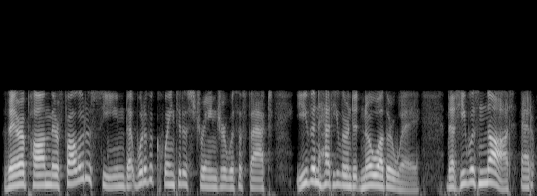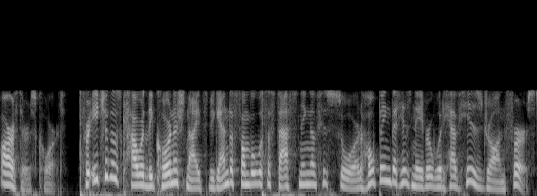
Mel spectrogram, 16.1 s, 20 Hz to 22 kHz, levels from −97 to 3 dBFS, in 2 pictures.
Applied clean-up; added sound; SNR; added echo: none; Clapping; 16 dB; none.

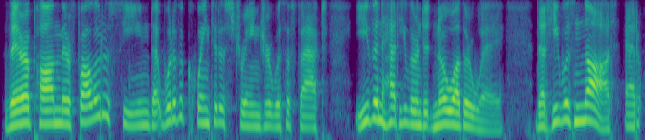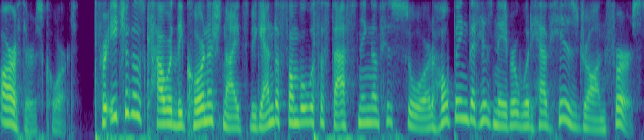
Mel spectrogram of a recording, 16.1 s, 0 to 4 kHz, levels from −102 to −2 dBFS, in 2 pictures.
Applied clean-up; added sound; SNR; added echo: neural separator model SepFormer DNS4.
